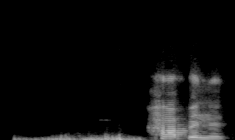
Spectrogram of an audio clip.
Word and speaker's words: happened: Happened. Okay, remember you don't pronounce the E.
